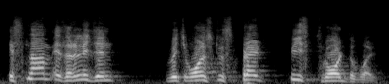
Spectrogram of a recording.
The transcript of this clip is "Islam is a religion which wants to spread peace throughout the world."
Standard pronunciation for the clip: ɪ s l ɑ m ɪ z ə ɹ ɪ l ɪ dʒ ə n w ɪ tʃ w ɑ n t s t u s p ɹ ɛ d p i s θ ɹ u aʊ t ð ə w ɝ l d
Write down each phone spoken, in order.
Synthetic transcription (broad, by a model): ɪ s l ɑ m ɪ z ə ɹ ɪ l ɪ dʒ ə n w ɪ tʃ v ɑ n t s t u s p ɹ ɛ d p i s t ɹ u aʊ t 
